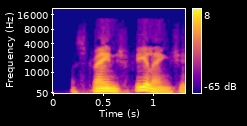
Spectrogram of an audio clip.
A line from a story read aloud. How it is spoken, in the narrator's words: she said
